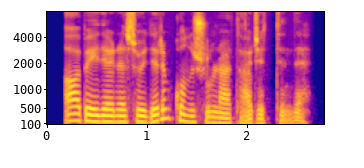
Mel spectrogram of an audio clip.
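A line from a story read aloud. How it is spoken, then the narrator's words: Plain. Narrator (Turkish): dedi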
